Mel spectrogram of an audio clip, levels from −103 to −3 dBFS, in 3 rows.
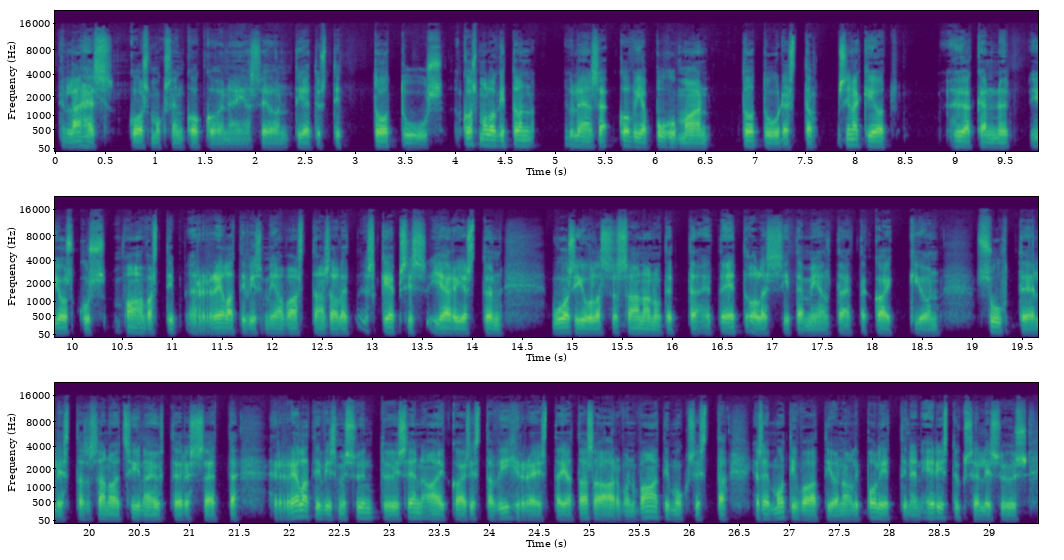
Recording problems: thin; very; fading below 400 Hz

